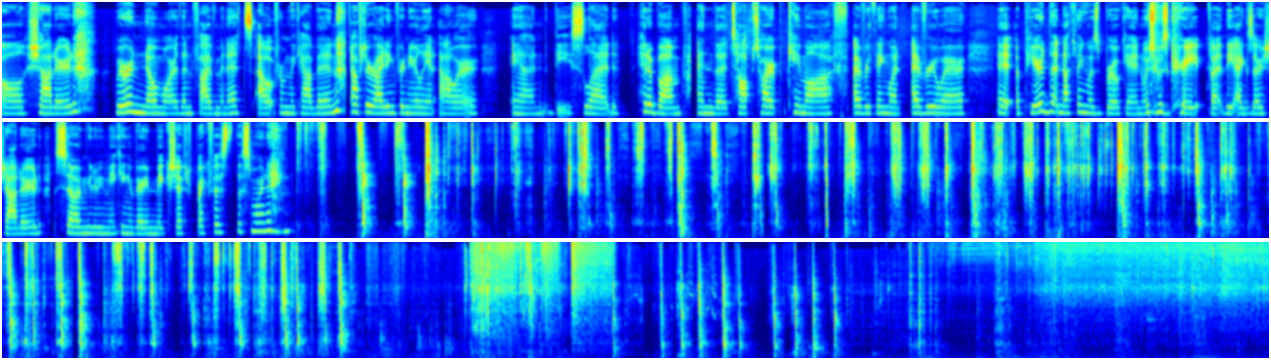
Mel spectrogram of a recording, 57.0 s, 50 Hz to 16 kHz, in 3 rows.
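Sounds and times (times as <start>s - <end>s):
knife chopping on cutting board: 24.4s - 26.2s, 35.8s - 43.4s, 47.2s - 50.7s
food sizzling in a pan: 52.1s - 57.0s.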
